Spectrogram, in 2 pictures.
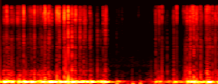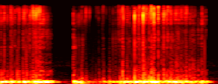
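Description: Long nails scratch and tap the top of the hollow metal mesh grille on a black desktop microphone. It sounds like a dense, rough scratching with a heavy low thumping rumble underneath and a bright, hissy edge. It comes in three close bursts separated by short, nearly silent gaps.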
